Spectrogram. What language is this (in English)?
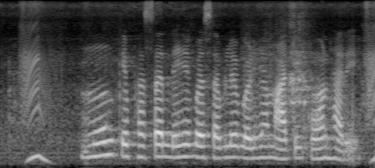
Chhattisgarhi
